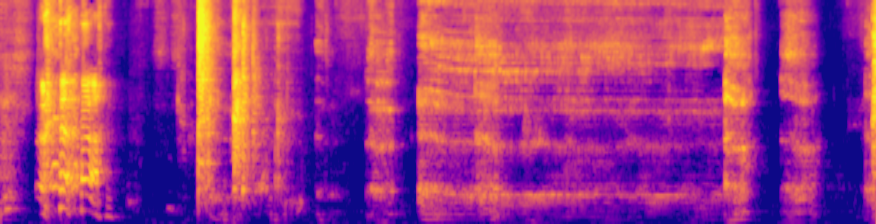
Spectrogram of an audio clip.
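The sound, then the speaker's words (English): A loud, drawn-out burp after shotgunning a beer, rumbling for about three seconds, with people talking and laughing just before it. “I just burped foam on my leg.”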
